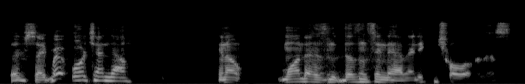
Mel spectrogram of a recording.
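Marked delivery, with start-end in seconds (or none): 0.5-1.3 higher-pitched mock kid voice; imitating kids. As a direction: lightly mimic children announcing their news. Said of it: "The kids basically age themselves up".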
